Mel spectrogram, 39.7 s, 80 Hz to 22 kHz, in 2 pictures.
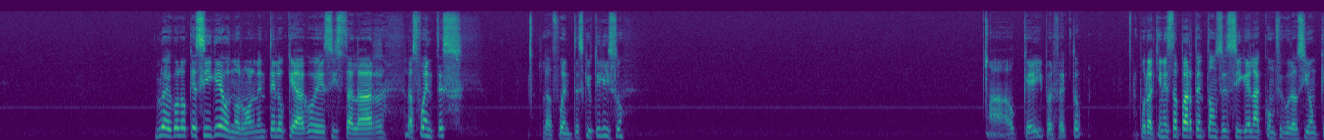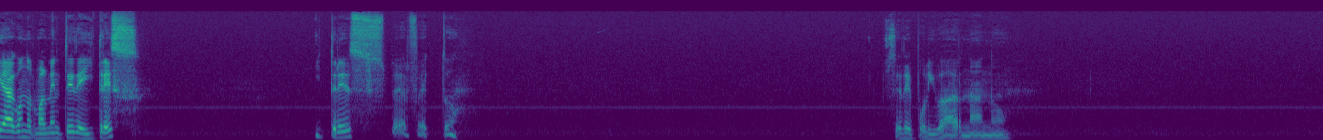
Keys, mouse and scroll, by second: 0.0-1.2 scroll down 2, 1.2-3.2 scroll down 1, 5.2-7.2 drag, 9.2-10.5 scroll down 2, 10.5-13.2 scroll down 1, 15.9 click, 17.6-20.7 drag, 21.3 click, 22.3-22.9 scroll down 1, 22.9-23.7 scroll up 1, 24.6-25.3 scroll down 2, 27.0-29.0 scroll down 2, 29.0-31.2 scroll down 1, 32.1-32.9 scroll down 2, 32.9-33.6 scroll down 1, 33.6-35.1 scroll down 1, 35.1-36.2 scroll down 1, 37.3-39.2 scroll down 2.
